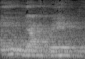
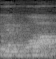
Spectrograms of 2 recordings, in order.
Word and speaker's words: Yahweh: Yehwa kadang dilafalkan Yahweh, padahal orang Yahudi sendiri tidak pernah melafalkan Yahweh. Yang betul Yahwa atau Allah, Yahwa atau Yehwa pelafalannya.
